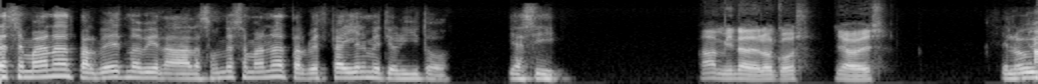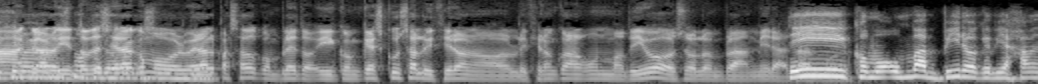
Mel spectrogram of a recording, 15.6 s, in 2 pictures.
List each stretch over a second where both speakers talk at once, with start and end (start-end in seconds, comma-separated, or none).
7.8-9.4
